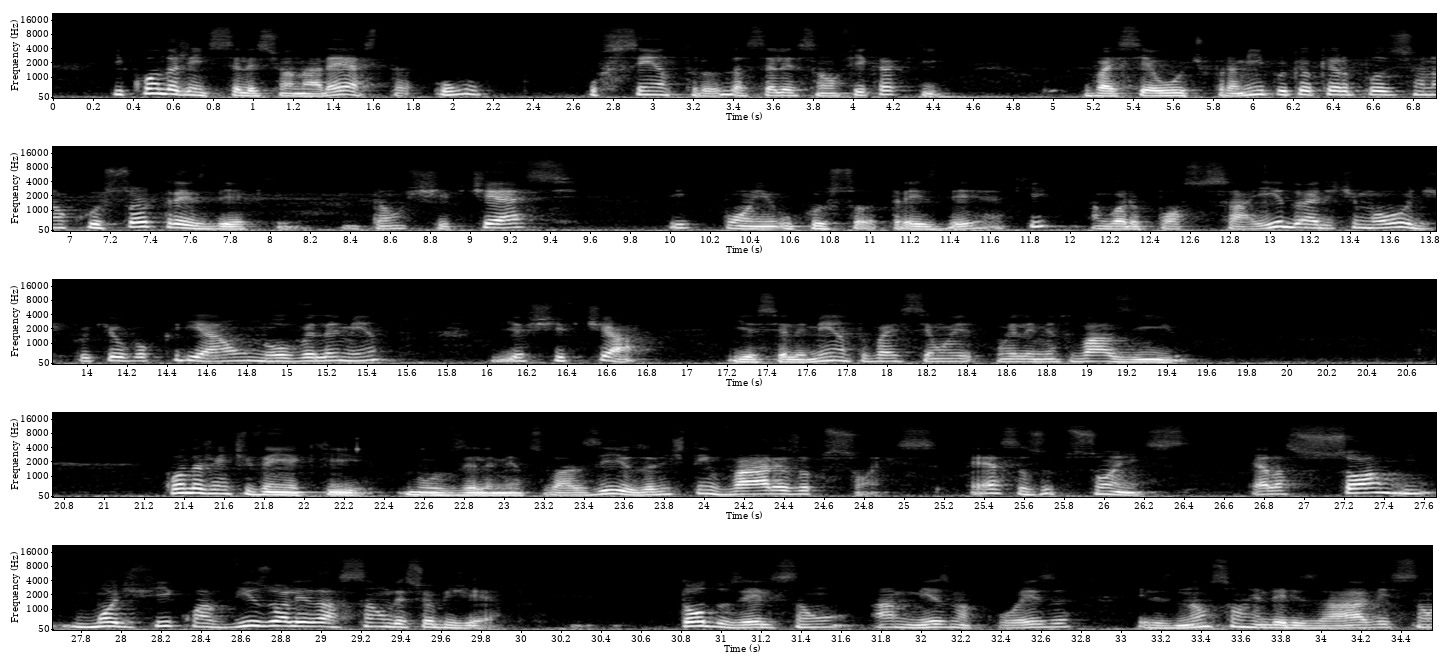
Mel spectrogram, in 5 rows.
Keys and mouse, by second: 3.6 shift+middle click, 3.7 shift+middle click, 9.2 shift+s, 13.0 Tab, 16.3 shift+a.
